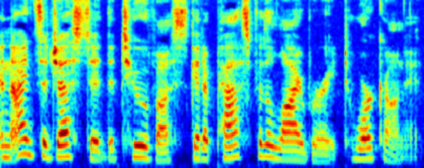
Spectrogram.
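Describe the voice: What we hear is plain reading aloud.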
